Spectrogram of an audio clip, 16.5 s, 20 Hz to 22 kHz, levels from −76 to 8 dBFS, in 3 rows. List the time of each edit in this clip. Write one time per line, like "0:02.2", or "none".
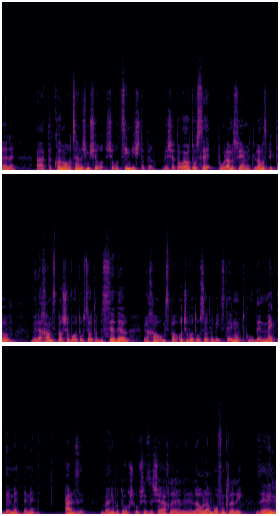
0:03.1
